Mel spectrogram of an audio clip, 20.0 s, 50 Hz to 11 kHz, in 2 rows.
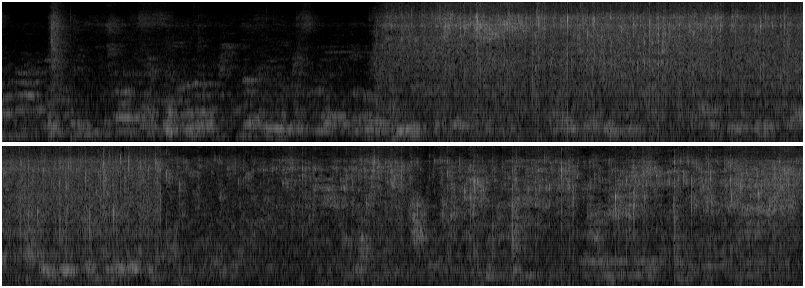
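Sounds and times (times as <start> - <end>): fritters deep-frying in hot oil: 4.6 - 20.0.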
